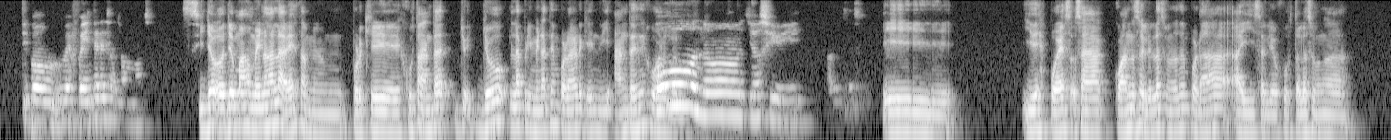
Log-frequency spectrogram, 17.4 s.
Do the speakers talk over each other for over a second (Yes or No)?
No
